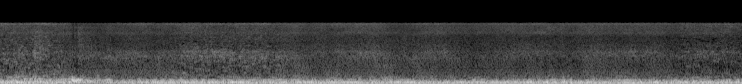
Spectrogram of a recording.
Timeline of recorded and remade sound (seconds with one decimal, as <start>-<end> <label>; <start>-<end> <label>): 0.0-0.6 recorded; 0.6-1.8 remade; 1.8-2.8 recorded; 2.8-6.8 remade; 6.8-7.4 recorded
